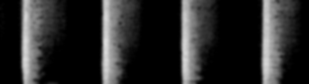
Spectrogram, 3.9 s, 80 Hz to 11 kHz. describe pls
Clock Close Mic
A close mic'd tick tock of a clock. Recorded with an NTG2 and H4N, cleaned with RX.
Clock, UI, Tick, Mechanism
